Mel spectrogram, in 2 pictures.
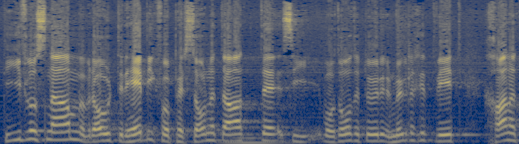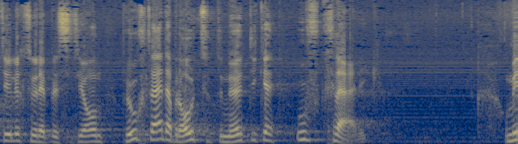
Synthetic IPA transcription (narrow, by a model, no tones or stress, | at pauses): d̥iiːflʊsnɑːməɑbəɾɔʊd̥ɛhɛbikfɔpʰɛɾsoːnədɑːtəsiʋodoːdəd̥øːɾɛɾmøɡlɪχətʋɪɾtχɑnɑt̪yːɾləχt͡sʊɾɛpɾɛsit͡sjoːnb̥ɾuːχtvæːɾdəɑbəɾɔʊt͡sud̥ənøːtiɡəufkʰχlæ̰ːɾḭɡ̥ | ʊmɪ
